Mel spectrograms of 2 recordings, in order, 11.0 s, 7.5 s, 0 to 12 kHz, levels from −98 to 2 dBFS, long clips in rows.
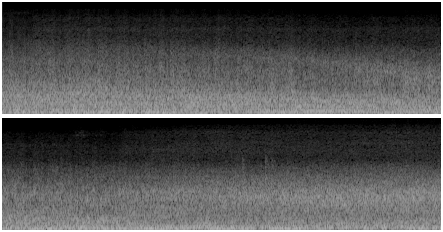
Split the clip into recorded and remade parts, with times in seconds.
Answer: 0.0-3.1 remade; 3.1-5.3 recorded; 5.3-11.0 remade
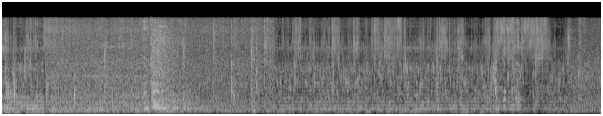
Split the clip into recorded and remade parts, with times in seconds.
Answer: 0.0-0.6 remade; 0.6-3.4 recorded; 3.4-7.1 remade; 7.1-7.5 recorded

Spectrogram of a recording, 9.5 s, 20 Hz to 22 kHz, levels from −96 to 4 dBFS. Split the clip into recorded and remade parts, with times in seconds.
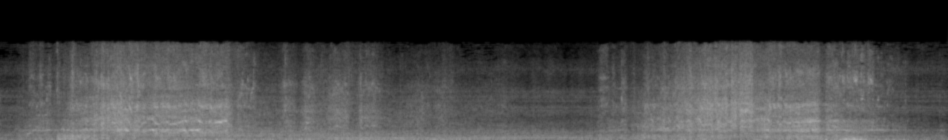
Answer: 0.0-1.5 recorded; 1.5-3.5 remade; 3.5-4.1 recorded; 4.1-4.6 remade; 4.6-5.0 recorded; 5.0-8.2 remade; 8.2-9.5 recorded

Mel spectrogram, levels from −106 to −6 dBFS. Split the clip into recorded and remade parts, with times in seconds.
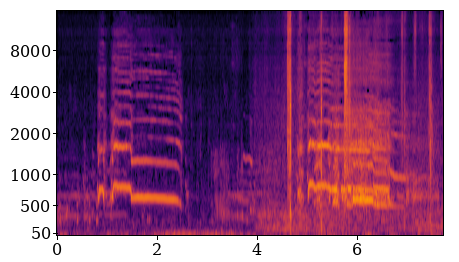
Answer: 0.0-7.7 remade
